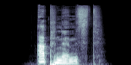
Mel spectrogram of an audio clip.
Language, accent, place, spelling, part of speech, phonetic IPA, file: German, Germany, Berlin, abnimmst, verb, [ˈapˌnɪmst], De-abnimmst.ogg
- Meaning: second-person singular dependent present of abnehmen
